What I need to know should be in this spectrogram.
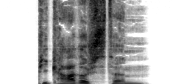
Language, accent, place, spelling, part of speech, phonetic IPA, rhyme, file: German, Germany, Berlin, pikarischstem, adjective, [piˈkaːʁɪʃstəm], -aːʁɪʃstəm, De-pikarischstem.ogg
- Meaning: strong dative masculine/neuter singular superlative degree of pikarisch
